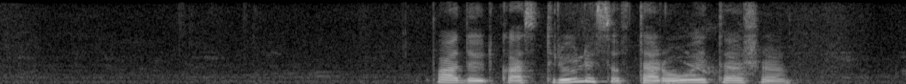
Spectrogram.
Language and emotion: Russian, neutral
